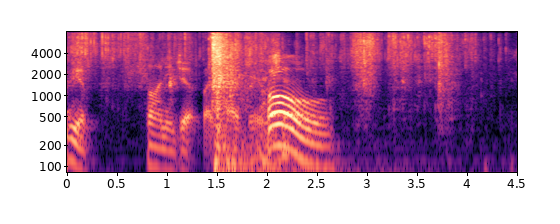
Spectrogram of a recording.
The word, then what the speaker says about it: Cadbury: You say Casberry? Is that how you pronounce Man, Cadbury?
